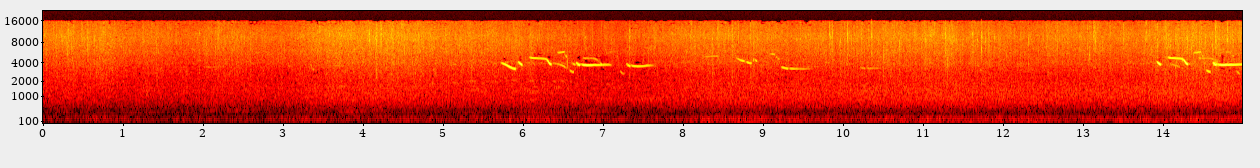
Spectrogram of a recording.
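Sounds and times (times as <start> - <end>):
steady outdoor hiss: 0.0 - 14.9
songbird chirping: 5.0 - 10.6, 13.8 - 14.9.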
